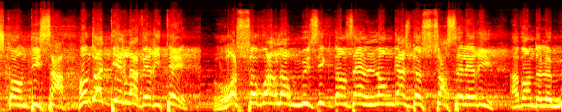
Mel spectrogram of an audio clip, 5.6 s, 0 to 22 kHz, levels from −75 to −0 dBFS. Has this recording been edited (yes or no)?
yes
